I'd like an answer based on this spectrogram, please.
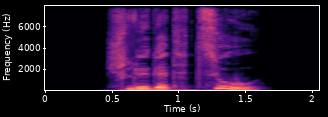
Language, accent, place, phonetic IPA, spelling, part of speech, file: German, Germany, Berlin, [ˌʃlyːɡət ˈt͡suː], schlüget zu, verb, De-schlüget zu.ogg
- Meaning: second-person plural subjunctive II of zuschlagen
